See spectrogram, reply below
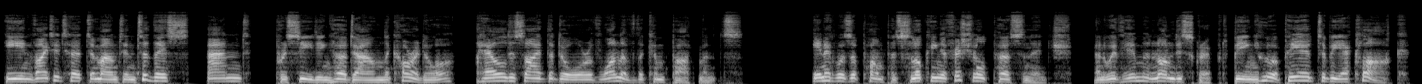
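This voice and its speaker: A man's voice: medium pitch, big pitch swings, moderate pace, gravelly, dry recording, distant mic. A man reading scripted literary narration as an audiobook narrator.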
